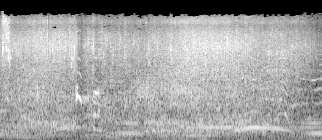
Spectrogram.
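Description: Water splashing and sloshing at the edge of a swimming pool, a steady noise with a couple of small clicks about a second in, and a faint voice over it.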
